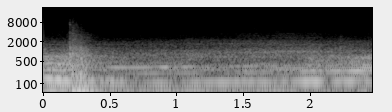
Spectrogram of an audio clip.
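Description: Gas pump dispensing fuel through the nozzle: a steady hum with the rush of flowing fuel, and one short sharp click about a quarter second in.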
